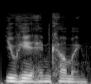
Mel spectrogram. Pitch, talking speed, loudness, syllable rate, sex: 130 Hz, 265 wpm, -15 LUFS, 6.2 syllables/s, male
